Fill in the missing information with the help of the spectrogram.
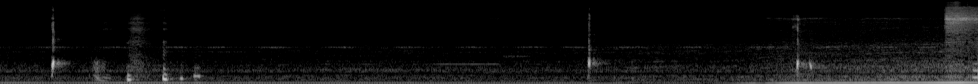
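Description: Several sudden, sharp, brief catches separated by quiet stretches, in keeping with hiccups, with some rising background noise at the end.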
